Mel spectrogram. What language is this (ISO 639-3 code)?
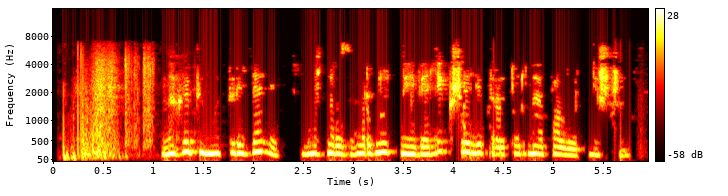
bel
